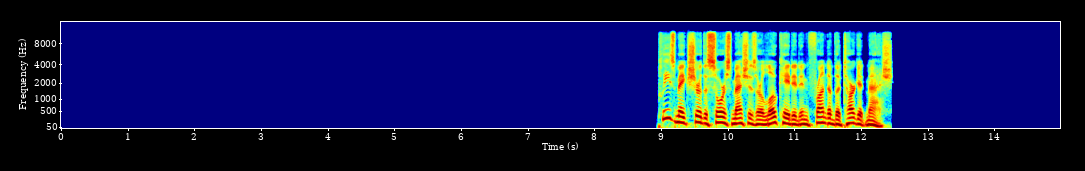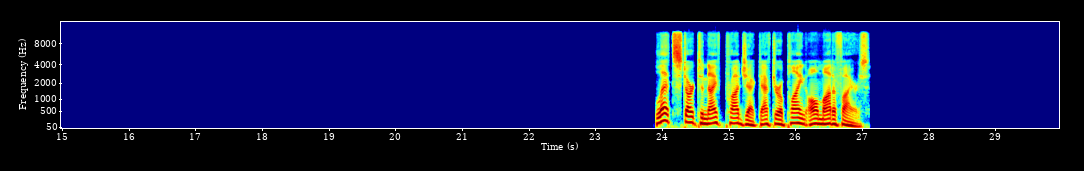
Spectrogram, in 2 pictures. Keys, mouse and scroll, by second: 1.0-2.2 scroll down 2, 2.2 click, 3.6 click, 4.7 click, 5.5 click, 5.9 click, 8.0 click, 8.9 b, 9.9 KP_3, 10.4 KP_1, 11.0-12.0 scroll down 9, 11.7 middle click, 15.2 shift+middle click, 16.4 middle click, 16.4 middle click, 17.8 KP_1, 18.8 KP_3, 19.3-19.8 scroll up 4, 19.9 shift+middle click, 20.6-21.7 scroll up 2, 21.7 click, 22.2 shift+click, 22.7 Tab, 24.2 Tab, 24.4 click, 25.5 ctrl+a, 26.7 click, 27.5 shift+click, 28.7 Tab.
